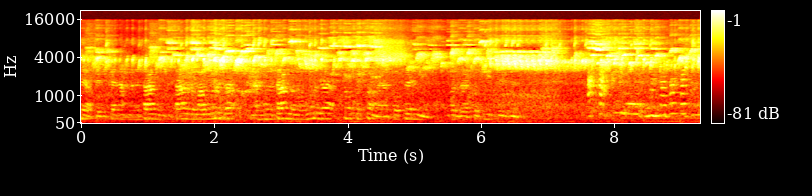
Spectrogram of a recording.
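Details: European goldfinch song: a dense, unbroken twittering of rapid high chirps, trills and buzzy notes that runs throughout, with a low human voice murmuring underneath.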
